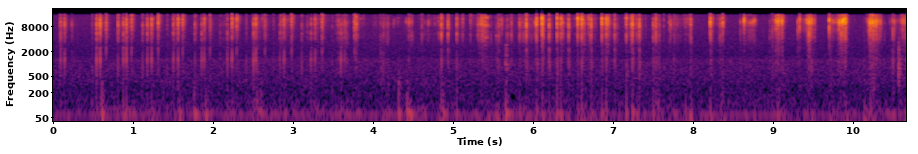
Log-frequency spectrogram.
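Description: A small, solid, crescent-shaped ice cube is held between the fingers and rapidly tapped and scratched with long manicured fingernails. The result is a quick run of sharp, bright clicks and short scratchy rasps over a faint low hum, growing louder toward the end.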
